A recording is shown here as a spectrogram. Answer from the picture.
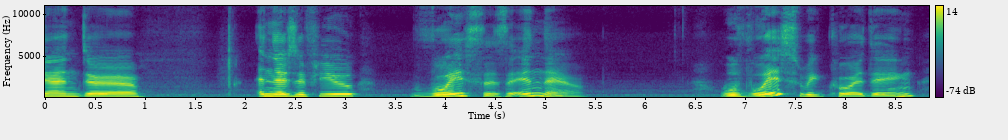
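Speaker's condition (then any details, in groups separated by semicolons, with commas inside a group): Bulbar ALS, bulbar onset; still speaks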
